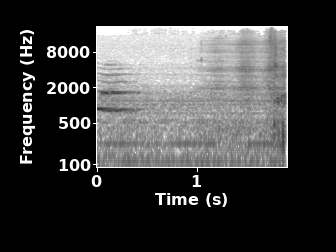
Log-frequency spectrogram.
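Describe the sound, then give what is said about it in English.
A pet cat yowls in a drawn-out, wavering cry that fades, followed by softer background noise and faint rustling, fairly quiet. “My cat's yelling in the background.”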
